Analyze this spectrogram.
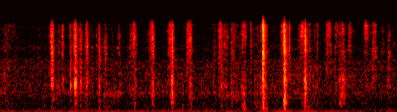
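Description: Circuit boards clack against each other.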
